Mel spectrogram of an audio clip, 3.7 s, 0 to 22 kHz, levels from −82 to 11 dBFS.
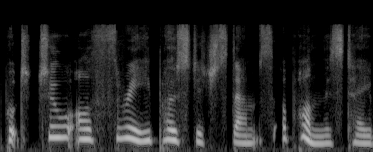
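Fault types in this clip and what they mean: Short concealed packet loss: from about 2.95 to 2.99 s, roughly 20 ms of the speech arrived too late for the decoder, so the receiver synthesised about 18 ms to cover the gap by extending the preceding sound from its last pitch or noise shape, then cross-faded back into the real signal. The result is a brief smeared, wobbly blip in the speech, heard over a call path whose top end stops near 12 kHz.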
